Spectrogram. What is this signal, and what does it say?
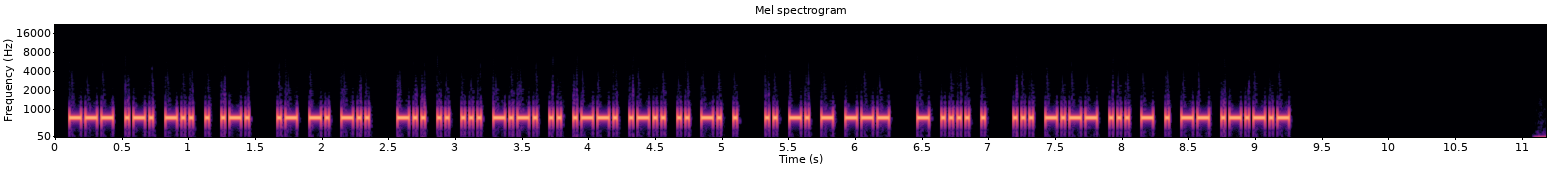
Morse code, heard as a keyed tone, about 37 wpm, 700 Hz. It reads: ORDER AND DISCIPLINE INTO THE SYSTEM.
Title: Sentences from Top 1000 Words - Review Part 6 - 40wpm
